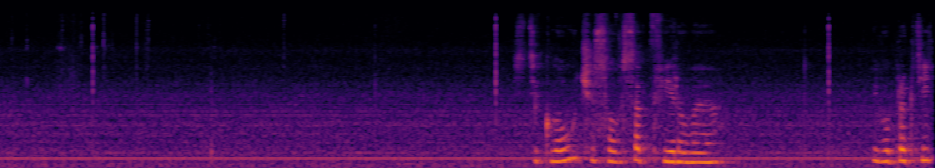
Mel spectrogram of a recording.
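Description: A metal watch bracelet clinks softly.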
